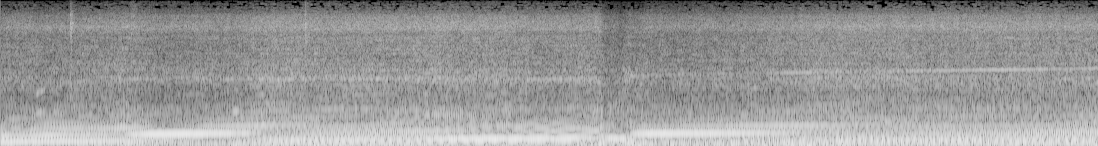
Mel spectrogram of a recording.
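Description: Car engine running under load at a steady loud level, its pitch climbing slowly over the first few seconds, dropping sharply about six seconds in, then holding steady.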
